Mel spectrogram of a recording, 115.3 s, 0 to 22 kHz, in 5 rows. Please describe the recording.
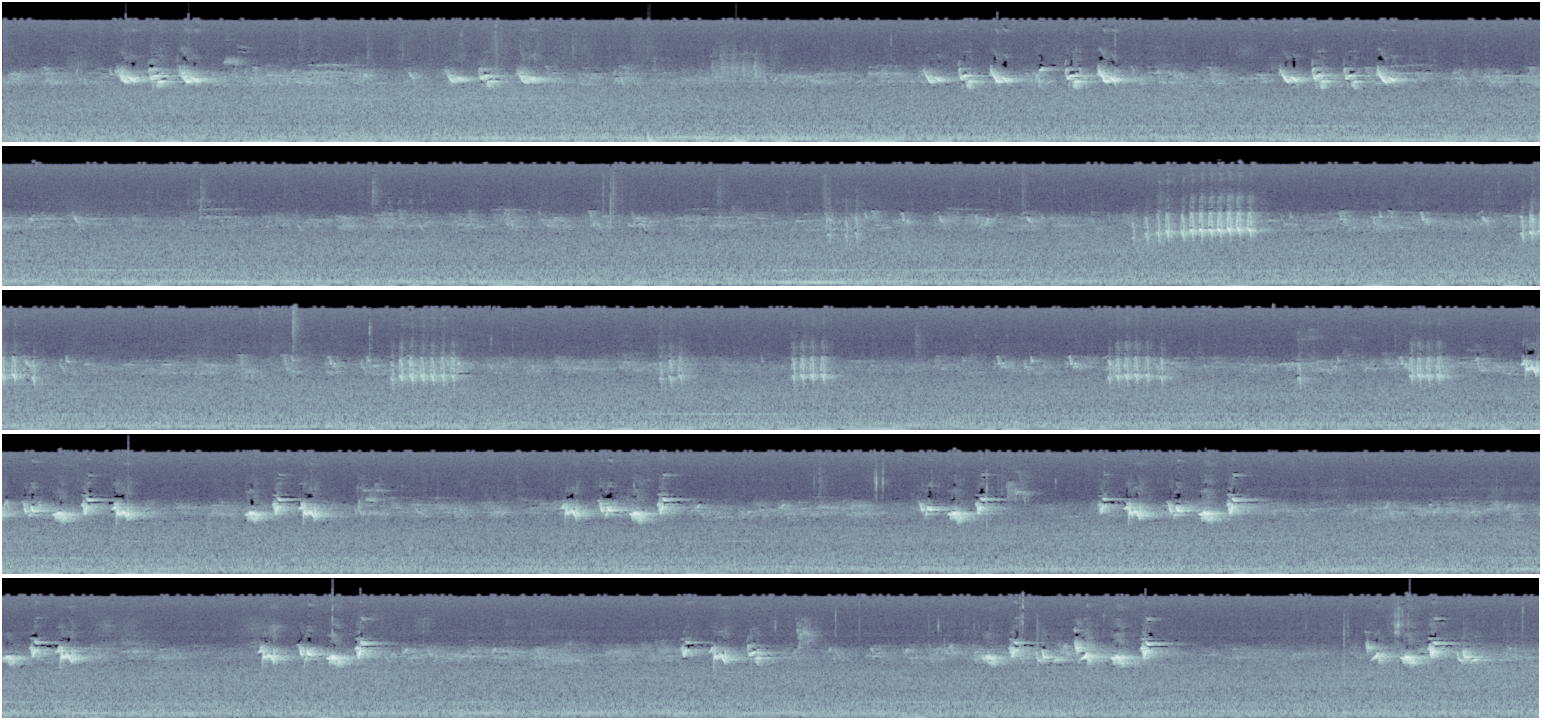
morning birds
birds chirping at 4am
